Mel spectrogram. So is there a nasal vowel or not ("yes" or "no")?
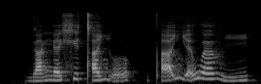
no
